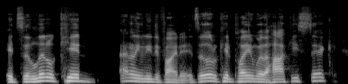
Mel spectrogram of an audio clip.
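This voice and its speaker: A man's voice: mid-range voice, rapid-fire, dry recording, clean studio sound. Man swearing through casual podcast stories. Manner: profane, animated storytelling with acted-out exclamations. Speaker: podcast host. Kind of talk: casual comedic chat.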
